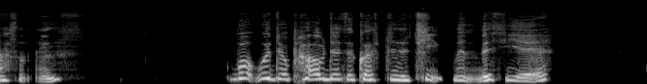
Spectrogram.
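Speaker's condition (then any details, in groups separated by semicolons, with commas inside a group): Cerebral palsy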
